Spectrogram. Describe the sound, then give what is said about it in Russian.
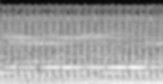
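A helicopter approaching, its rotors beating in a fast, steady, rhythmic chop over a heavy low engine drone that holds at a fairly constant loudness throughout. “Рокот винтов становился все сильнее.”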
